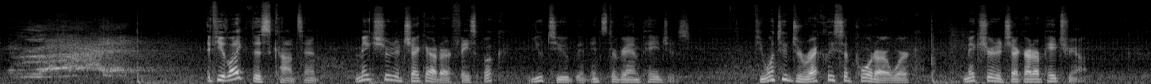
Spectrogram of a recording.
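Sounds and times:
man screaming in a movie clip: 0:00.0 - 0:01.4
speech: 0:02.1 - 0:07.0, 0:07.6 - 0:11.0.

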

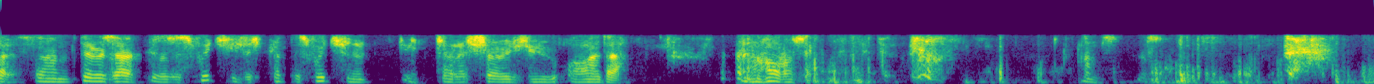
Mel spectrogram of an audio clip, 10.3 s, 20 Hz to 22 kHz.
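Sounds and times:
speech: 0:00.0 - 0:04.8, 0:05.4 - 0:07.0, 0:08.1 - 0:09.0
person sneezing: 0:06.7 - 0:07.3, 0:09.6 - 0:10.0.

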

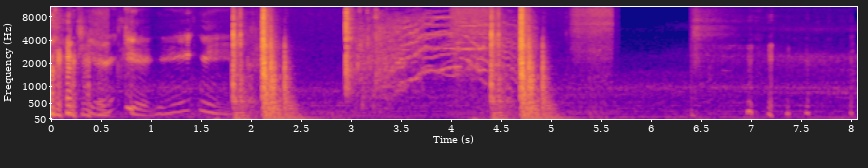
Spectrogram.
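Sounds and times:
people laughing: 0:00.0 - 0:01.0, 0:06.7 - 0:08.0
people talking: 0:00.0 - 0:02.0
door opening and shutting: 0:01.6 - 0:05.6.

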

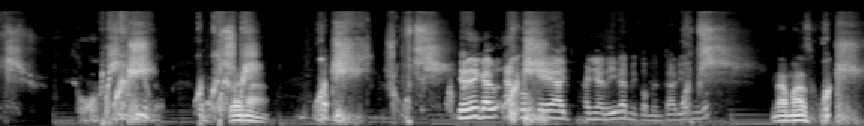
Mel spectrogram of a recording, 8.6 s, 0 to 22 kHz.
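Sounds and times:
voice imitating a whip crack: 0:00.0 - 0:05.6, 0:06.8 - 0:07.4, 0:08.1 - 0:08.6
speech: 0:00.8 - 0:08.5.

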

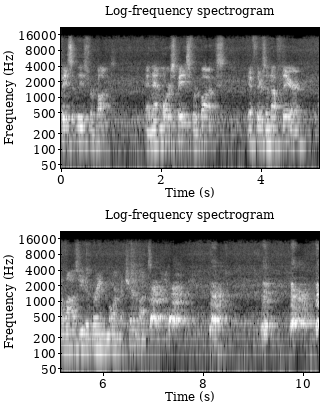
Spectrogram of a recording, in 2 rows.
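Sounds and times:
speech: 0:00.0 - 0:08.5
male pet dog barking: 0:06.9 - 0:08.6, 0:09.2 - 0:10.3.

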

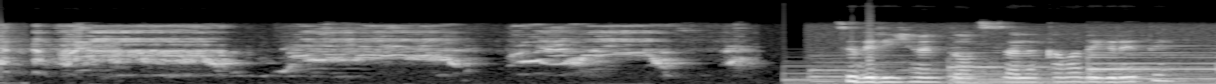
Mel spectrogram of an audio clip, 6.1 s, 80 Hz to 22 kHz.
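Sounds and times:
boy screaming and protesting: 0:00.0 - 0:03.9
speech: 0:04.2 - 0:06.0.

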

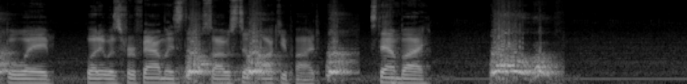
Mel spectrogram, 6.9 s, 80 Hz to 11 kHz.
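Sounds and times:
dog barking: 0:00.0 - 0:00.2, 0:01.8 - 0:03.7, 0:04.9 - 0:05.7
speech: 0:00.0 - 0:05.0
hum: 0:00.0 - 0:06.8.

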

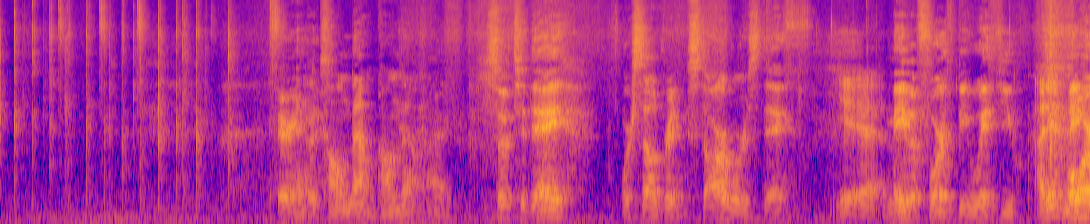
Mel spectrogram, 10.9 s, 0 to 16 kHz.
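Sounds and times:
soft polite golf clap: 0:00.0 - 0:03.0
speech: 0:02.8 - 0:10.8.

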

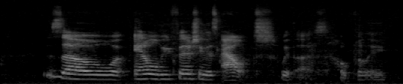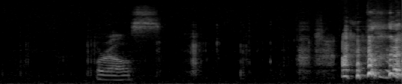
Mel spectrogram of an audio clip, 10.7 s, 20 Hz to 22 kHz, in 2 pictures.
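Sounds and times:
speech: 0:00.7 - 0:05.2, 0:06.6 - 0:07.3
person chewing a small bagel: 0:05.4 - 0:06.8, 0:07.4 - 0:10.0
wet crunching and munching: 0:05.4 - 0:09.8
laughter: 0:10.0 - 0:10.7.

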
